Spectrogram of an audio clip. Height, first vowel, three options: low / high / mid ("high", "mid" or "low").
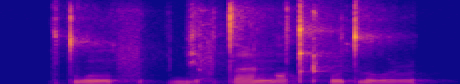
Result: high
